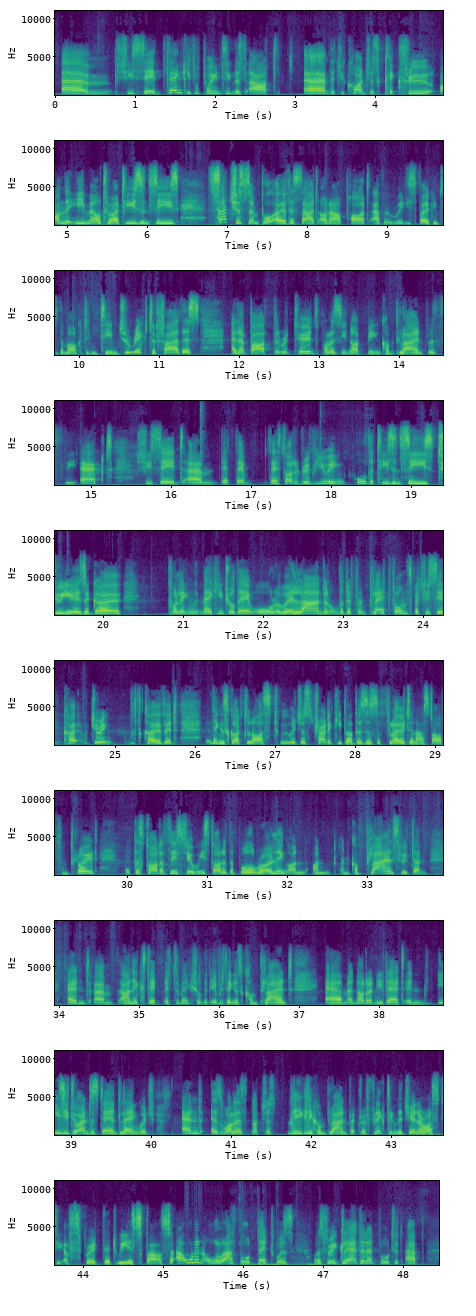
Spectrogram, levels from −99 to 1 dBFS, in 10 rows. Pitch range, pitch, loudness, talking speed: 205-240 Hz, 220 Hz, -18 LUFS, 220 wpm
